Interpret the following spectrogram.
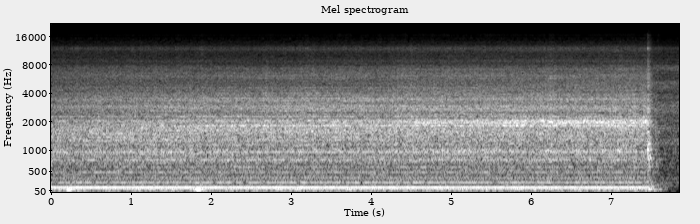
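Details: New outside water pump under boat house, outside tap opened: steady even motor hum with constant tone cutting off cleanly at about seven and a half seconds; normal cut-off at pressure.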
